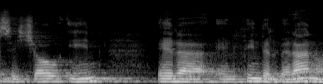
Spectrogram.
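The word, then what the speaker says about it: Samhain: Esta fiesta que se pronuncia, show in era el fin del verano, no significaba el fin del verano.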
